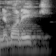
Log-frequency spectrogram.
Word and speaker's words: mnemonic: knife K is silent, or in mnemonic M is silent.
